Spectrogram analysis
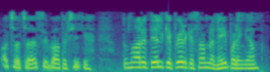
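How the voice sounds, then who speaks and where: A man's voice: high voice, fairly even intonation, fast, creaky, husky, muffled recording, heavily acted. A man playing a stubborn, gullible old father-in-law in a cartoon moral story, with emphatic delivery. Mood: curious, trusting. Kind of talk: animated Hindi moral story dialogue.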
